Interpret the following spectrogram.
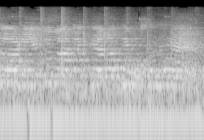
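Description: A young child's high-pitched, drawn-out vocalising, over a steady low hum.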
